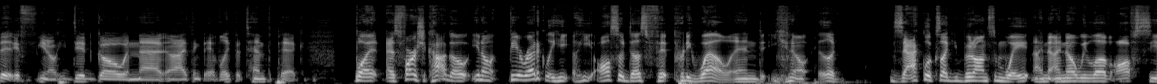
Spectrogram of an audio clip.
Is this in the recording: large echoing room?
no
